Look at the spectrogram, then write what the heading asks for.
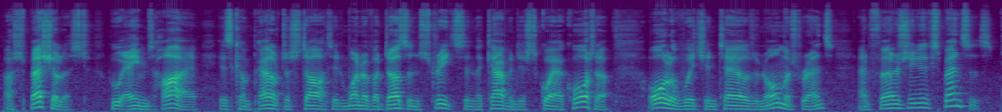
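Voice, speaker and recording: A man's voice: mid-range voice, expressive, bright, forceful tone, pitched below the performer's own voice. Man reading as an earnest, formal Victorian doctor. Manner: formal, measured, precise. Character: earnest, modest young male Victorian doctor telling his history.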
